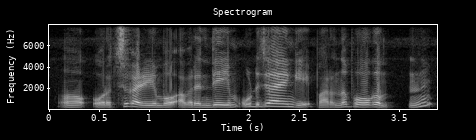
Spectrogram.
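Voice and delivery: ordinary talk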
